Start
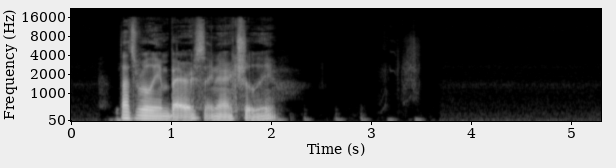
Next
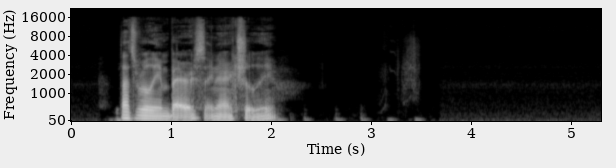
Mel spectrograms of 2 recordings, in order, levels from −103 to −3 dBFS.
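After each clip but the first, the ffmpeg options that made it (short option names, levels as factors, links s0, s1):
-af "bandreject=f=2300:w=24"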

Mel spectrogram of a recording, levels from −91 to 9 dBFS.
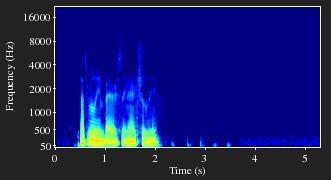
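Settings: -af "bandpass=f=160:t=q:w=1.5:csg=0,volume=2.24"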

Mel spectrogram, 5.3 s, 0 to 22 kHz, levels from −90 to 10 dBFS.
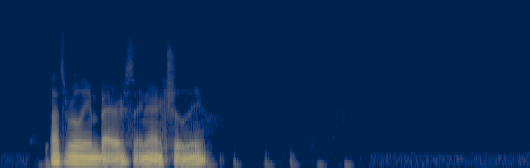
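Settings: -af "equalizer=f=300:t=o:w=0.27:g=-7.5"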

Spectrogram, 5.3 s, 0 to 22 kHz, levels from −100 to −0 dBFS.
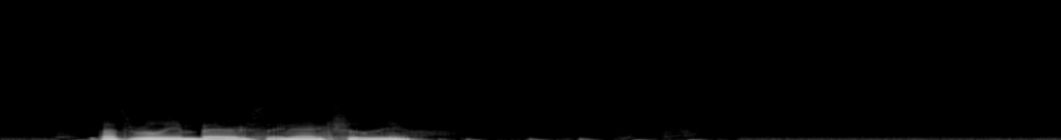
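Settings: -af "lowpass=1000"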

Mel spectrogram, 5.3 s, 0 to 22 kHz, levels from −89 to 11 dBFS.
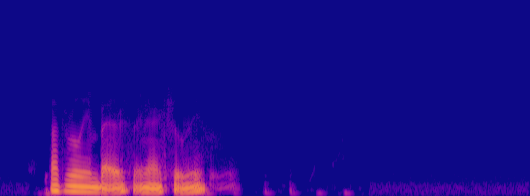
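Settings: -filter_complex "[0:a]asplit=2[s0][s1];[s1]adelay=350,highpass=300,lowpass=3400,asoftclip=type=hard:threshold=0.0531,volume=0.0708[s2];[s0][s2]amix=inputs=2:normalize=0,volume=2"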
